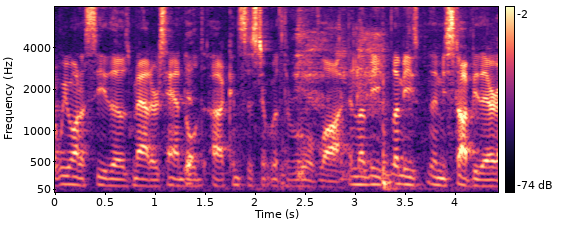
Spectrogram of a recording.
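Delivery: hoarse, subdued, fading voice; hoarse from coughing. Real, not acted. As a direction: hold back a cough while speaking. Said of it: "continues coughing".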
